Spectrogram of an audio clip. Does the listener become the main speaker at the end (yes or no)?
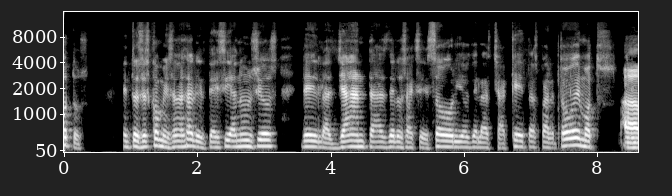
yes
